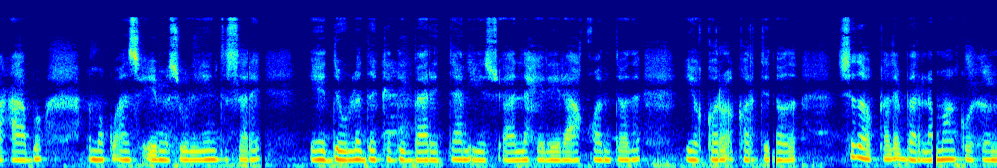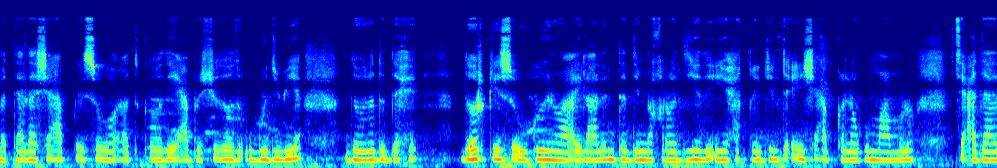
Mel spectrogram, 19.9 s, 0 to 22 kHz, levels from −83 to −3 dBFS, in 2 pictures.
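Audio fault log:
2.62 s, 7.70–7.78 s, 9.33–9.38 s, 19.51 s: AAC frame loss with muting. The speech drops into brief soft-edged silences, roughly 30 to 80 ms long, because overlapping windows fade the zeroed frames out and back in. The 7.70 s gap is broken up rather than one clean hole, and the lengths fit the roughly 10 ms frames of the low-delay AAC that likely carries this speech.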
